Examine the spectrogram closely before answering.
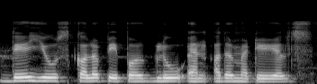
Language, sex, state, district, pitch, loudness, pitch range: English, male, Assam, Kamrup Metropolitan, 145 Hz, -14 LUFS, 140-155 Hz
